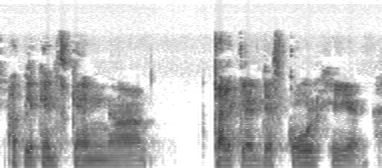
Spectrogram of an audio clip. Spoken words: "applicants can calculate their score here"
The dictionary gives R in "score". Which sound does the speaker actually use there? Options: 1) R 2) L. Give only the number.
2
